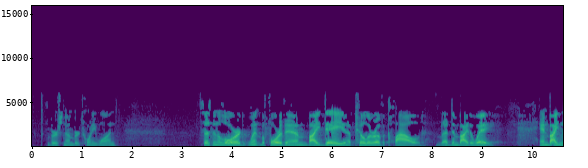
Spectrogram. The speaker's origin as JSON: {"language": "English", "region": "Ohio", "country": "United States", "said": "For our visitors, I am from Ohio. And there's a lot of Michigan people here that need an Ohio pastor."}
